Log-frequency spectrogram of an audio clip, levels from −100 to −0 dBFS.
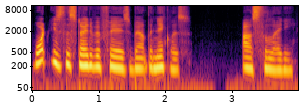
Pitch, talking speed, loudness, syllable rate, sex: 190 Hz, 180 wpm, -16 LUFS, 6.1 syllables/s, female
